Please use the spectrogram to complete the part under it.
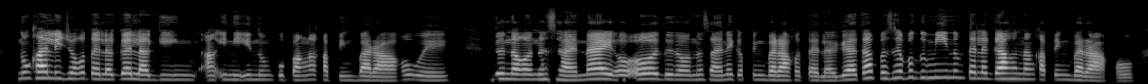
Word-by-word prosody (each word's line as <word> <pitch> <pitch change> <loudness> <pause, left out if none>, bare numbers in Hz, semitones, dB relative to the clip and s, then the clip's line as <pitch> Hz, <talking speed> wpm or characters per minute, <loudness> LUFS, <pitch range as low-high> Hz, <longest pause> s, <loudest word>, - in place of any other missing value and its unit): no'ng 285 +2 -6
college 290 -2 +6
ako 265 +1 -2
talaga 245 -1 +1
laging 220 -1 -2
ang 205 - 0
iniinom 220 0 -6
ko 215 0 -12
pa 205 -1 -2
nga 225 +1 -6
kapeng 195 -2 -9
barako, 195 +3 -2
eh. 190 -1 -8 0.5
Do'n 255 -1 -2
ako 235 -1 +3
nasanay. 235 +1 +4
Oo, 240 +4 +1
do'n 235 -1 -5
ako 220 0 -3
nasanay, 220 +1 -3
kapeng 220 0 -12
barako 205 -1 +2
talaga. 190 +3 -2 0.2
Tapos 280 -1 -7
kapag 310 0 -3
umiinom 320 0 -2
talaga 275 -2 +4
ako - - -5
ng 240 0 -4
kapeng 225 0 -6
barako, 175 -5 -2
225 Hz, 160 wpm, -25 LUFS, 205-255 Hz, 0.5 s, college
